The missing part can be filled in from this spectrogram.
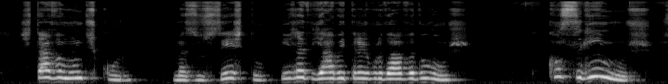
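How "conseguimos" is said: whispered, full of pride. Reading the story, the mother mouse speaks over the glowing basket: proud whisper. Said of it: "Sussurrou orgulhosa".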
